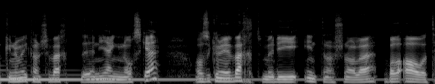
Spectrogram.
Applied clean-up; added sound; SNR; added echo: none; Bass guitar; 7 dB; none.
